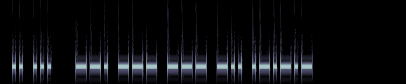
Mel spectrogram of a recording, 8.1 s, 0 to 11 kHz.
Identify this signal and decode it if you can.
Morse code, heard as a keyed tone, about 17 wpm, 700 Hz. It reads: IS GOOD.
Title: Sentences from Top 1000 Words - Review Part 6 - 17wpm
